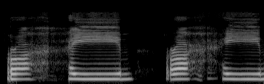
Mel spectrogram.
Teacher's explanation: Tampakkan hamas pada ha di akhir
